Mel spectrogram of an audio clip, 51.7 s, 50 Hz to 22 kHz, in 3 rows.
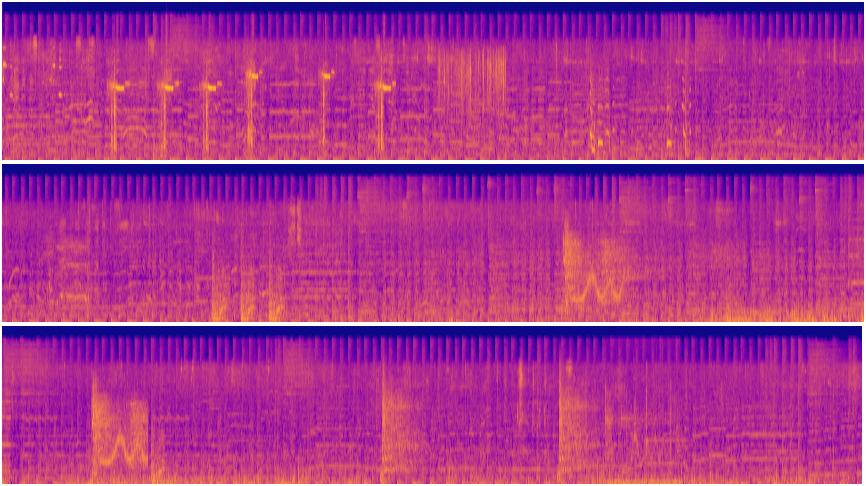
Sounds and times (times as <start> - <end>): Music: 0.0 - 51.6.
